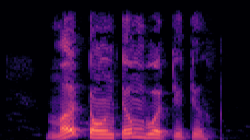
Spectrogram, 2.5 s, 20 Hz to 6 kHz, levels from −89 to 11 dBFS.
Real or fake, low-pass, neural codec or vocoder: real; 5.4 kHz; none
